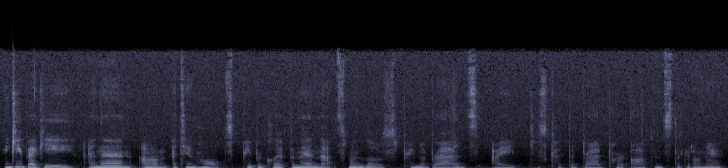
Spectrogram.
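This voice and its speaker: A woman with a low, even voice walks through her mixed-media canvas piece by piece. She talks in a soft, chatty way and often trails off into a whisper. There is little rise or fall in her voice. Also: unhurried, few pauses, rough recording. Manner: soft, chatty, lots of "um" and "and then". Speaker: craft vlogger. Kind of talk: casual show-and-tell narration.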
